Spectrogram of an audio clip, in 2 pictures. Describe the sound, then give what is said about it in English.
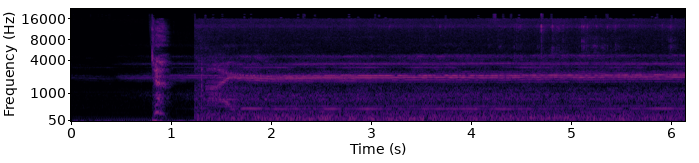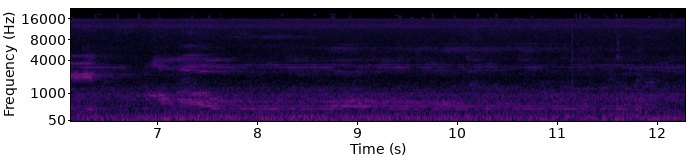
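A man throat-sings a steady, buzzing low drone in imitation of a didgeridoo, with a whistling overtone riding on top that shifts pitch partway through and then holds to the end. “He was doing that double throat thing.”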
